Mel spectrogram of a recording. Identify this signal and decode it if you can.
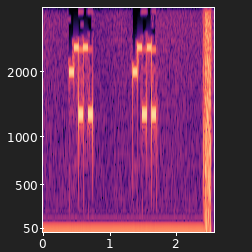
Five-tone selective call (ZVEI), heard as quick runs of five tones, tones of about 70 ms. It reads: 88333 88333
